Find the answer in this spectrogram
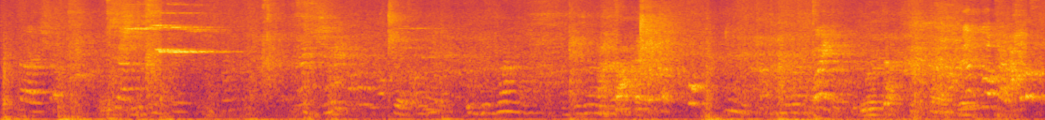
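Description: Indistinct voices of children talking and calling in a large gym hall, with a few short knocks and a brief high squeak about two seconds in.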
